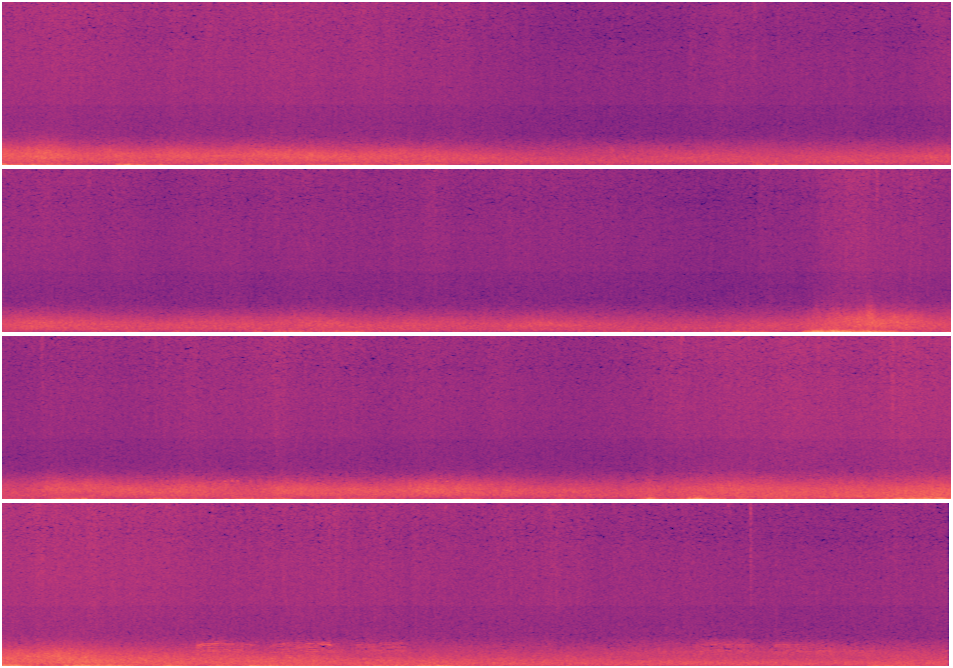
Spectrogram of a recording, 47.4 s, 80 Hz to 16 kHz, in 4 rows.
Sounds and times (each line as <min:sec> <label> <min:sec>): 0:00.0 Desert wind whispering through the spinifex 0:47.4
0:38.0 crow 0:40.8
